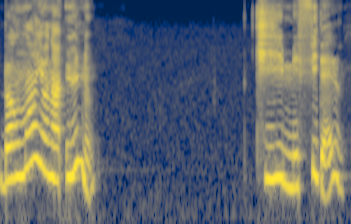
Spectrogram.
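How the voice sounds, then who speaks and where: A woman's voice: high voice, expressive, slow pace, a little mellow. A woman talking casually in a chatty, ranting vlog. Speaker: vlogger.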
